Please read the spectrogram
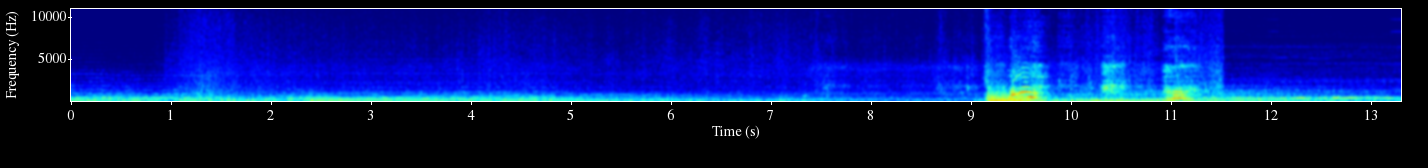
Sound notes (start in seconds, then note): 9.1 thump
